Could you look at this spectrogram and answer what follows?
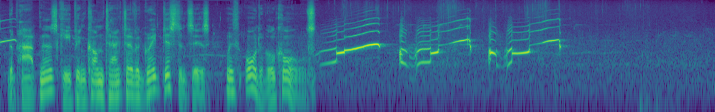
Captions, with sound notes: The partners keep in contact over great distances with audible calls. [calls loudly]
